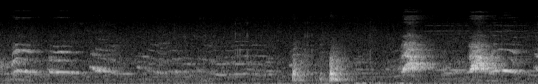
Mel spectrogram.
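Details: Nuisance dog recorded for council noise monitoring; drawn-out whining tones at first, then four sharp barks spaced roughly a second apart, over a low background hum.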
